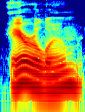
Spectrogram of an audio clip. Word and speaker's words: heirloom: So here we have a wave sign under the H, Because in the word heirloom, H is completely silent.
